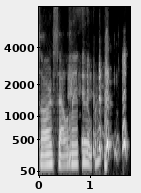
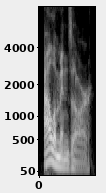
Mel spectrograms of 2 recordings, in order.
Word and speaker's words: Alamanzar: Well, let's check on Salamander. It's okay, Oliver, because I said it wrong. It was actually Alamanzar.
